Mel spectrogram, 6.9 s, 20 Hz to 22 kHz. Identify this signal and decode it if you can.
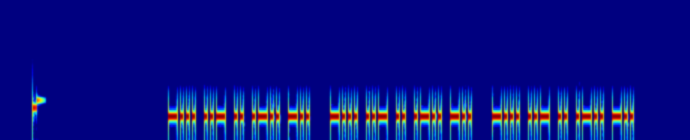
Morse code, heard as a keyed tone, about 40 wpm, 700 Hz. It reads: BUILD BUILD BUILD
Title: Top 500 Words Repeated 40wpm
